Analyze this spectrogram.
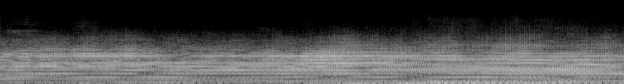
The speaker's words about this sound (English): Also, it's the loudest plane ever. It's a medical marijuana dispensary flag behind a plane from by the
